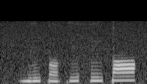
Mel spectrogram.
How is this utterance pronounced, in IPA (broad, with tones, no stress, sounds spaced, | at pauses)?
ɡ͡b ĩ˨ k͡p o˨ k i˧ h ĩ˦ k͡p ɔ˦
